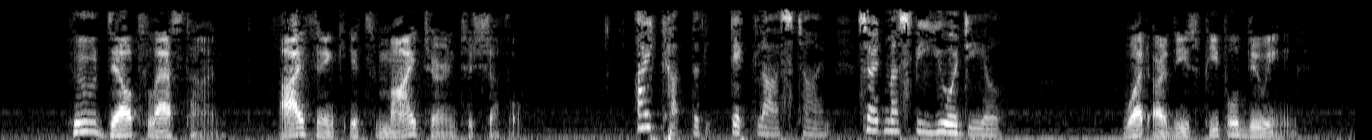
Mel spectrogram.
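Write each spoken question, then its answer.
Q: What are these people doing?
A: Playing cards.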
